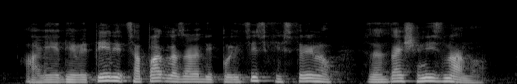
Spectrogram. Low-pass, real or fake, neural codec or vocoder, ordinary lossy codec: 7.2 kHz; fake; codec, 44.1 kHz, 2.6 kbps, SNAC; none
